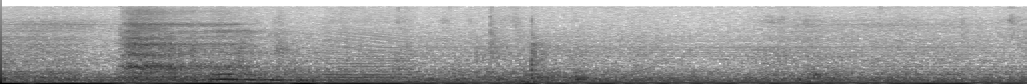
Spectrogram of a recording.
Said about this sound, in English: See, listen to you breathing already. Those nice, slow, even breaths will clear your mind.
